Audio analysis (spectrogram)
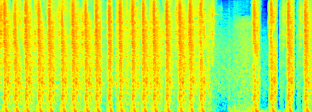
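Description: Police open fire in GTA San Andreas Definitive Edition on PC: loud, rapid automatic bursts rattle in a steady rhythm, break off briefly, then a few more close shots ring out.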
